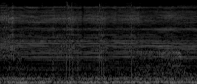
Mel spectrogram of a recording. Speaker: Doesn't seem like it's having too much problem getting through the majority of the hair, though. I'll tell you that.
